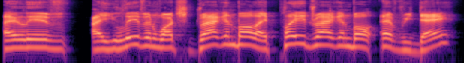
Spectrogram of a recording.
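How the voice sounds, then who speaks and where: Man, twenties, host; earnest pleading rant, smooth clear voice, unhurried. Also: sits high, a bit bright. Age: 20s. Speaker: channel host. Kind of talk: heartfelt vlog rant.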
